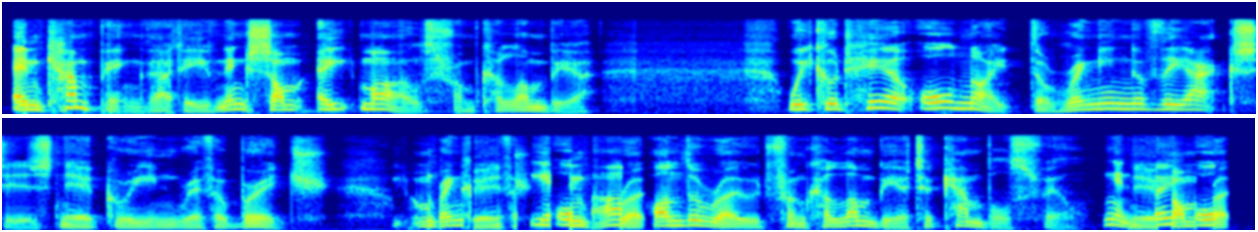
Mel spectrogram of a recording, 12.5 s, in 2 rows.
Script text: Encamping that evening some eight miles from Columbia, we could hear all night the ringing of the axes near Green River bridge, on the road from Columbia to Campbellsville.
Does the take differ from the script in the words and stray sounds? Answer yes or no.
yes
